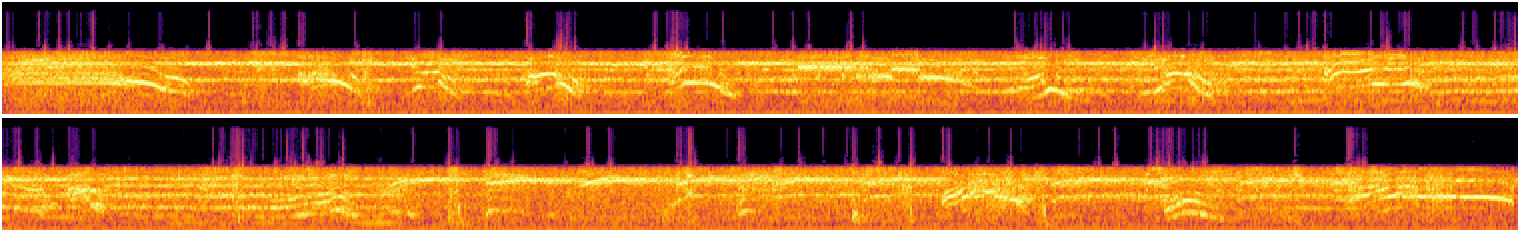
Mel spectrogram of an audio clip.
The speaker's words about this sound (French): La scène est également célèbre pour l'accompagnement musical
